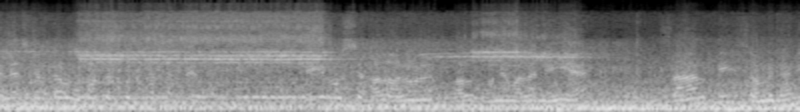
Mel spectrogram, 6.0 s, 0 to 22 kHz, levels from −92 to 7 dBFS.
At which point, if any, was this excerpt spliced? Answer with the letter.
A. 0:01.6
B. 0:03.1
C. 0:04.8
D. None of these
D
